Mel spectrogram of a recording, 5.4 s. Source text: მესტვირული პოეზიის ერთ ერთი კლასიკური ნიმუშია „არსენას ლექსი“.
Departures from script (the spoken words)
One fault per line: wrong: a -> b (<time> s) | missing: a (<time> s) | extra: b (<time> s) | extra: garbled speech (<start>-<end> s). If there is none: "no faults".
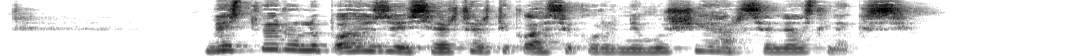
no faults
